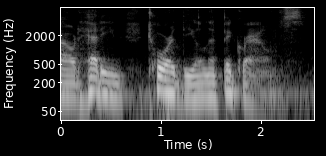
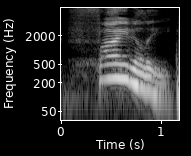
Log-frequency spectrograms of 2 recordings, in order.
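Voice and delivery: put-on higher, drawn-out girl's voice; Annie's voice; 8 semitones higher, 3 dB louder, much slower than usual. A narrator's reading. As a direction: stretch it out, pleased. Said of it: "she said".

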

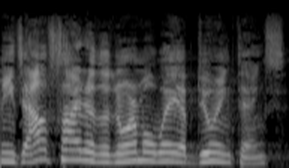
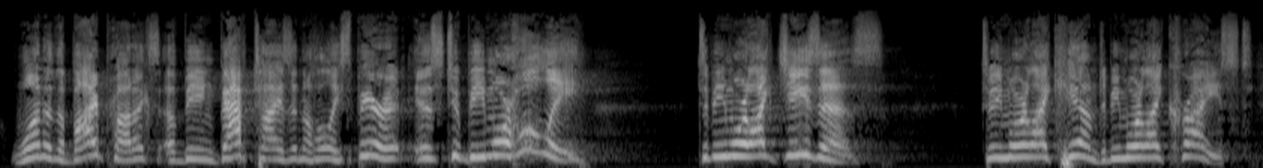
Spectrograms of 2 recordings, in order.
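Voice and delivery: higher, louder sermon build; preaching at full force; 10 semitones higher, 7 dB louder than usual. Real, not acted. Preacher urging the congregation, at full force. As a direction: lift each "more like" phrase like a rising appeal.

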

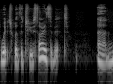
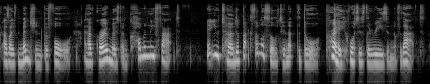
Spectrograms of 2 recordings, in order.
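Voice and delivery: louder, rhythmic verse; poem recitation; 6 dB louder than usual. A narrator's reading. Youth questions Father William, in loud recitation. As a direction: recite it out with a firm beat.

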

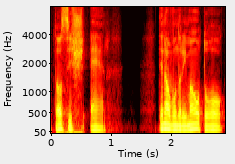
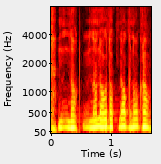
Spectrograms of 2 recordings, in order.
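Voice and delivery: higher-pitched imitation of nervous stammering; 7 semitones higher than usual. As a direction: act out someone nervously fumbling a knock-knock joke. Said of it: "so voll nervös und so". (nervös nachgeahmt)

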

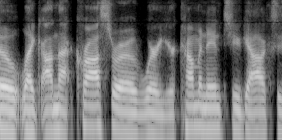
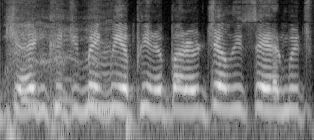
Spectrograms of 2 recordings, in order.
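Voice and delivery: mocking a whiny sick husband, much higher; whiny sick man; 10 semitones higher than usual. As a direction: imitate the helpless husband begging. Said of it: "And then he was like".

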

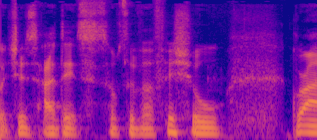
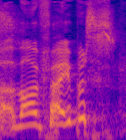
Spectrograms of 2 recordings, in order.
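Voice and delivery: high, giddy mock disbelief; mock-thrilled; 14 semitones higher than usual. Real, not acted. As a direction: squeak it like a star-struck fan. Thrilled at being cited.

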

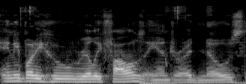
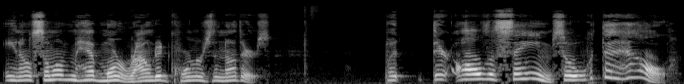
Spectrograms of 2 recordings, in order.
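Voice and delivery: exasperated rant; 8 semitones higher, 4 dB louder than usual. Real, not acted. Complaining rant about identical phones.

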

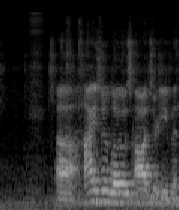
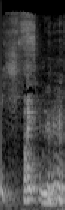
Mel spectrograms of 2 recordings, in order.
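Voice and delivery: laughing; 4 semitones higher, 6 dB louder than usual. Real, not acted. Laughing repeat of the name.

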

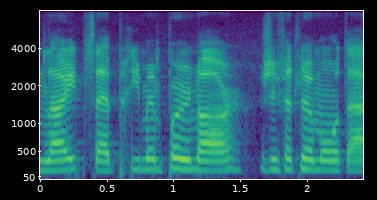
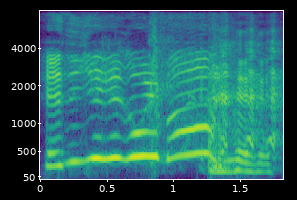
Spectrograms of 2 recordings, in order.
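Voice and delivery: high, loud, drawn-out wail; re-enacted crying; 12 semitones higher, 7 dB louder, much slower than usual. Host telling mother a wrestler died, hammed-up tearful wail. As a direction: wail the news in hammed-up grief. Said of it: "j'ai vraiment pleuré sur Eddie Guerrero".

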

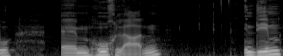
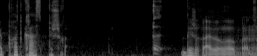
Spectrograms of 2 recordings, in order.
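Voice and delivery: choking; 5 semitones lower, 10 dB quieter than usual. Real, not acted. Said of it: "ich hab mich grad verschluckt".

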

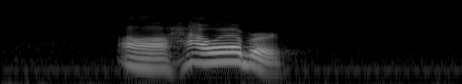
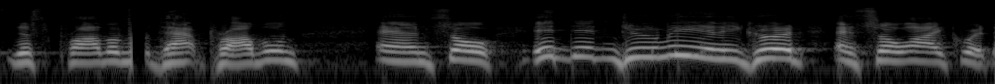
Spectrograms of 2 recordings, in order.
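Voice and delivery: raised, aggrieved voice of a disillusioned believer; complaining churchgoer; 5 semitones higher, 7 dB louder than usual. Retold or imitated. Preacher quoting a churchgoer, aggrieved and loud. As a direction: lay out the grievance, building in pitch and volume.

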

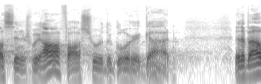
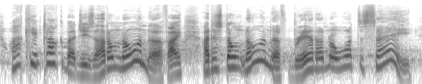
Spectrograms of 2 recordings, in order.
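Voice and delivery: higher, whining excuse voice; whiny excuse; 9 semitones higher than usual. Retold or imitated. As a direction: play a nervous believer making excuses. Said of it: "I hear a lot of people".

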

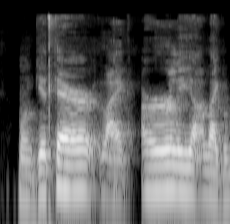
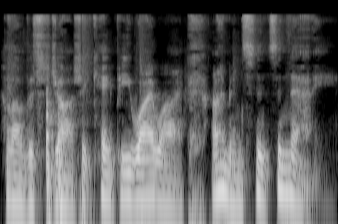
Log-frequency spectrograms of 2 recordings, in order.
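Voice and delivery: low, smooth radio DJ voice; deep chesty announcer read; 4 semitones lower, 6 dB quieter than usual. Pretend. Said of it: "Should I do my radio voice?".

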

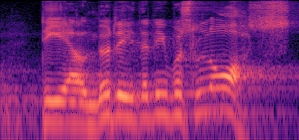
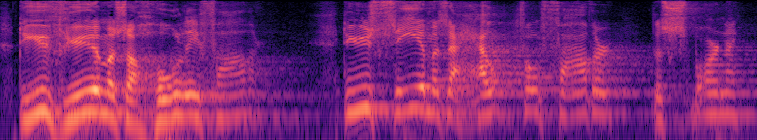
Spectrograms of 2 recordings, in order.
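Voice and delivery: ordinary talk, nothing marked

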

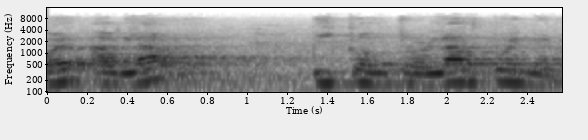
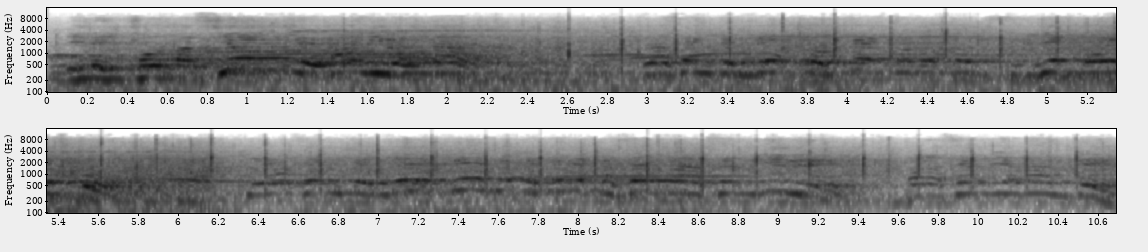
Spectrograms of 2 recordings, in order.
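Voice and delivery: rousing pitch; 8 semitones higher than usual. Real, not acted. Speaker urges the audience toward freedom, rousing. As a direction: sell the vision with energy.

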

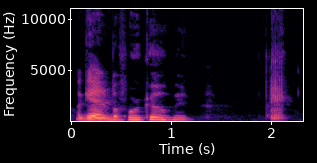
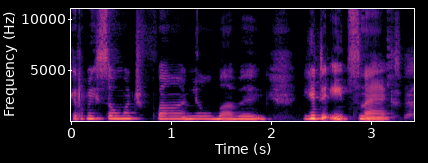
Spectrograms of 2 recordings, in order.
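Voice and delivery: put-on coaxing a child; 6 semitones higher, 5 dB quieter than usual. Coaxing little Rosie about school.

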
